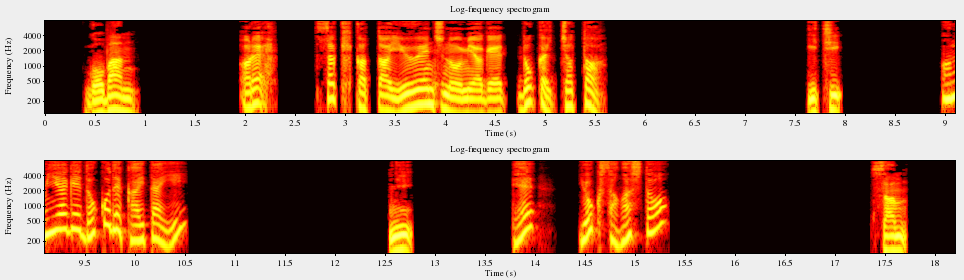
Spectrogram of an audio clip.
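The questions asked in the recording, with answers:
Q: あれ、さっき買った遊園地のお土産どっか行っちゃった。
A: 2: え、よく探した?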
